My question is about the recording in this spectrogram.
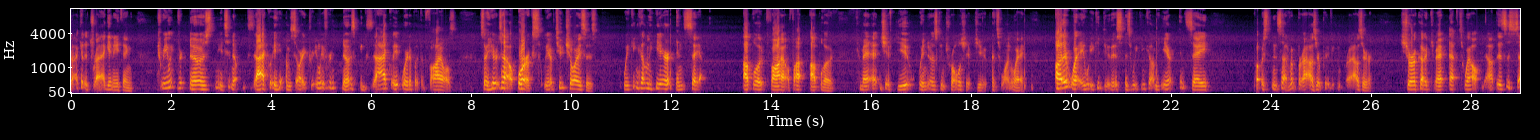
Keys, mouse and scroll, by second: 8.5 click, 12.0 click, 18.8 click, 22.0 click.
